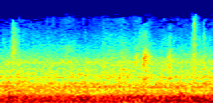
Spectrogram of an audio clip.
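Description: Airliner cabin noise: a steady low rumble of engines and air flow, with a few faint clicks.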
